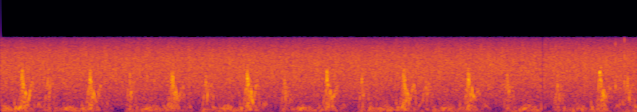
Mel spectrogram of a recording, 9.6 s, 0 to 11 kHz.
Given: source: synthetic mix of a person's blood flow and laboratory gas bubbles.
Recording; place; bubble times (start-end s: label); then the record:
Doppler ultrasound of blood flow; precordium
9.21-9.52 s: bubbles
From the record:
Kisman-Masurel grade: 211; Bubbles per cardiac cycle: several, 3 to 8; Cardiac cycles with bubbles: 1 to 10%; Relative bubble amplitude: barely perceptible (0.100 to 0.250); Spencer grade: 1 (occasional bubble signal discernible with the cardiac motion signal, with majority of cardiac periods free of bubbles); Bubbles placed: only in the low amplitude regions of the cardiac cycle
